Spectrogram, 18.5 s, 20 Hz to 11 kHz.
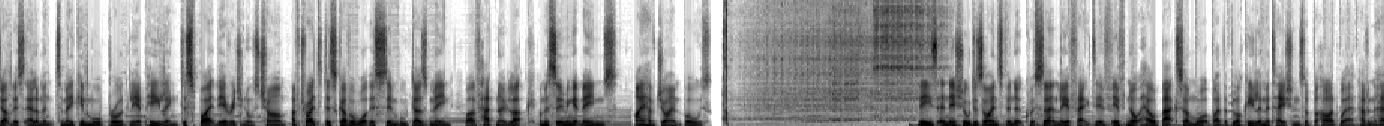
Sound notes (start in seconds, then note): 10.1 fast forward sound effect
